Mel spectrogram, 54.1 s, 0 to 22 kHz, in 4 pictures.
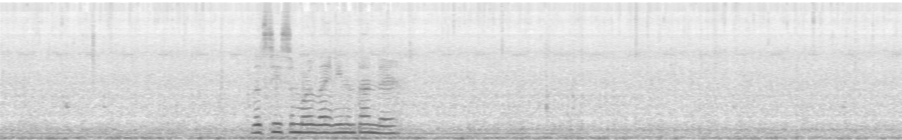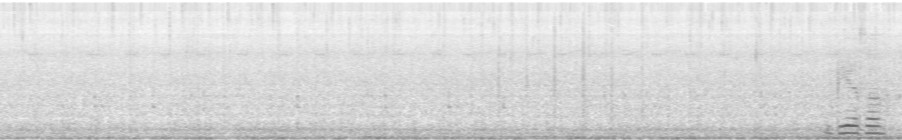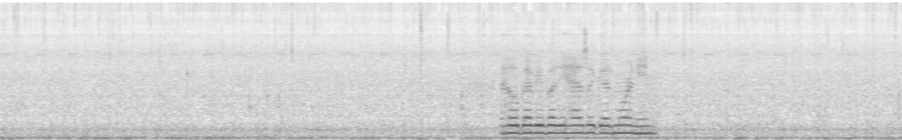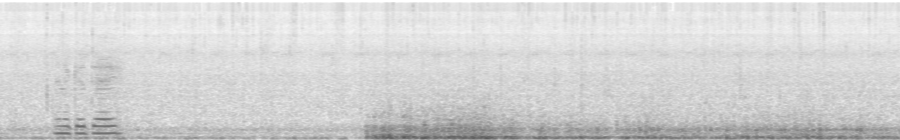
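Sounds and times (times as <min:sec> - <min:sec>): steady rain falling: 0:00.0 - 0:54.0
rolling thunder: 0:46.1 - 0:54.0.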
